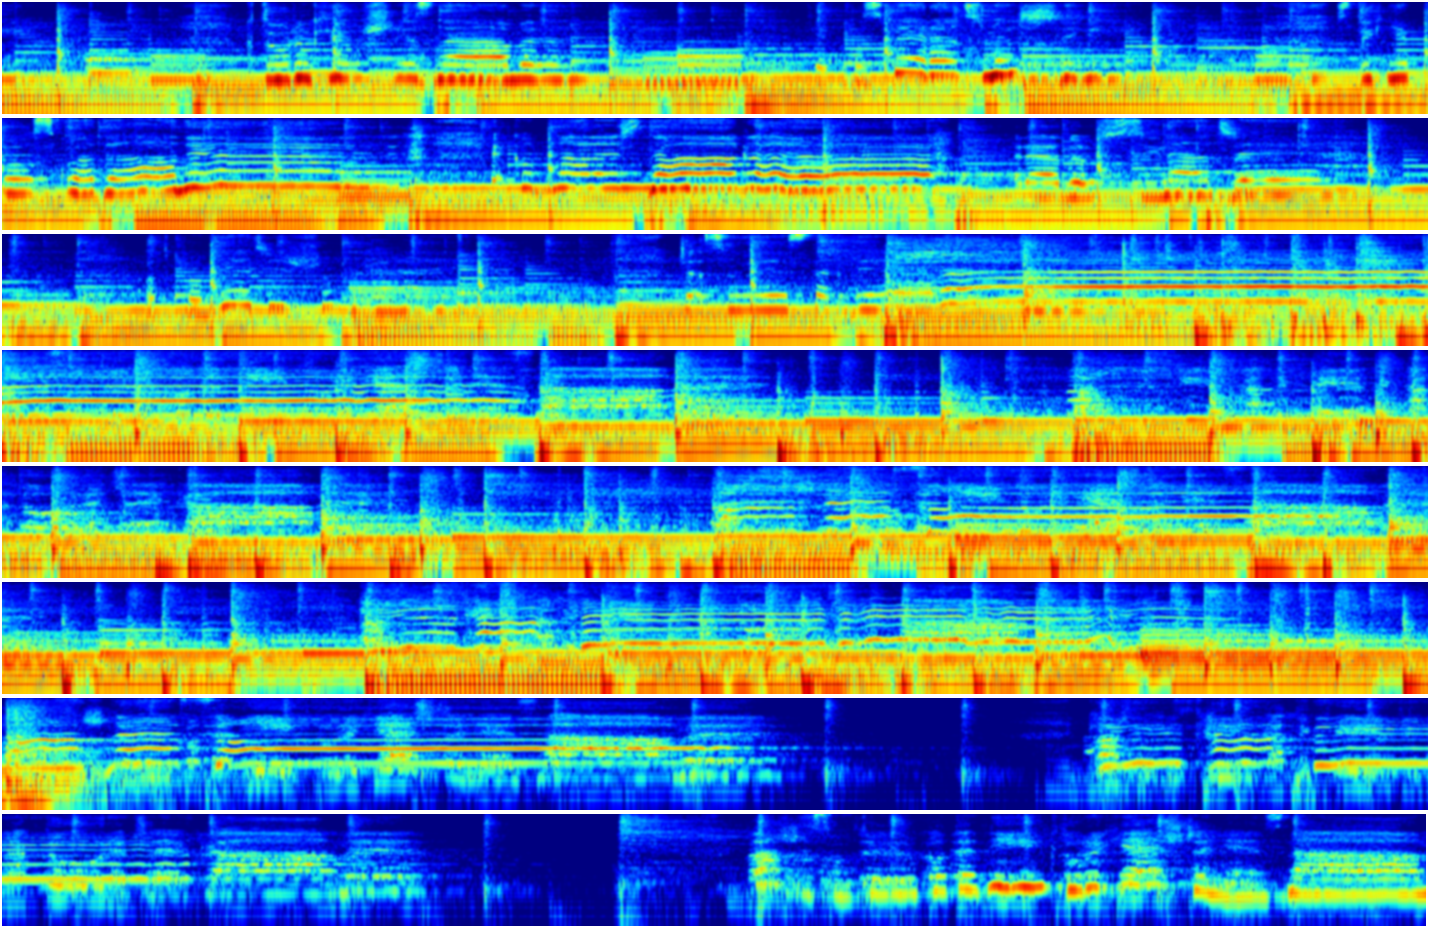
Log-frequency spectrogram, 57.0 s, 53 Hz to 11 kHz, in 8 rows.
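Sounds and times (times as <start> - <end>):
pop music with drum beat: 17.7 - 47.0, 53.0 - 56.8
voices singing long notes: 19.4 - 25.4, 31.7 - 36.4, 37.1 - 46.7, 48.2 - 52.1.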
